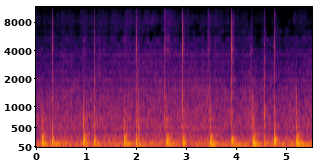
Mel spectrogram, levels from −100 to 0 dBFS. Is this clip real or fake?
fake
